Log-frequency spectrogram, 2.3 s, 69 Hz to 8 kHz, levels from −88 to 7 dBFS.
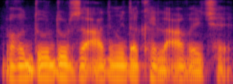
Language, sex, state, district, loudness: Maithili, male, Bihar, Supaul, -17 LUFS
